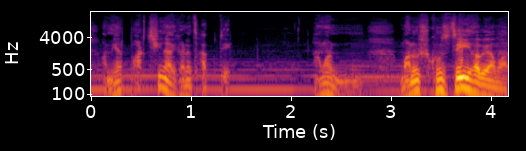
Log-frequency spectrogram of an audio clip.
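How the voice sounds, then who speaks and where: Booming over music in the background, a man's voice swings very widely in pitch. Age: 70s. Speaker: voice actor. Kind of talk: interview answer.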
